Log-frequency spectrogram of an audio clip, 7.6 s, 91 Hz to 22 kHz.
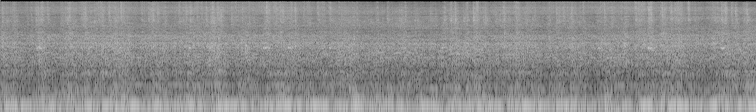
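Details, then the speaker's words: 1970 Chevelle V8 on an old GM points distributor with plugs gapped at .045 instead of .035: very slow, uneven idle with deep irregular pulses, owner estimates 350–400 rpm though tach read high; rough idle. "remember how I said that I didn't have the spark plugs gapped at 35 I have them gapped at 45 and the tack was reading extra high this engine was probably running a 350 400 RPM real real slow"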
